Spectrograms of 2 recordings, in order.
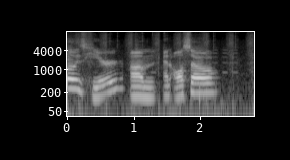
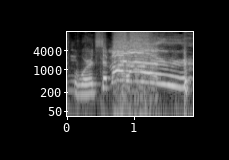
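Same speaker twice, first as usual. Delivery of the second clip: high, loud slow shout; mock shout; 7 dB louder, slower than usual. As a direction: yell it like a stream title. Shouted parody stream name.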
